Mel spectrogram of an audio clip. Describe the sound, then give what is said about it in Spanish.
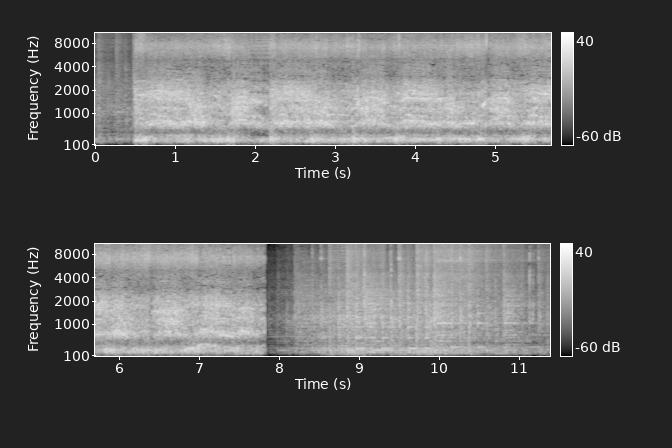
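A large crowd chants "presidente" loudly in unison, greeting an official at an event of Julio Menchaca, Morena-PT-Nueva Alianza candidate for state governor, repeating the word over and over, then after a brief cut the roar of a cheering crowd continues at a similar level. “Julio Menchaca, el funcionario fue recibido con gritos de ¿qué cree usted? Presidente, presidente.”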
